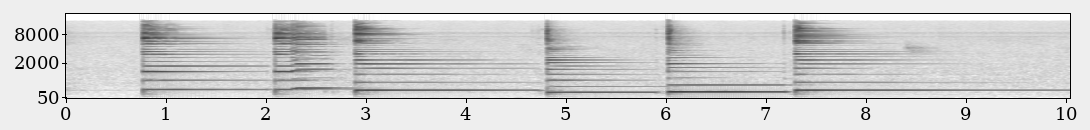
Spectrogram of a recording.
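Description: Acoustic guitar playing a slow single-note melody picked with a plectrum: about six notes, each left to ring and fade, with a slide up to a higher note shortly after the second one and the last note ringing on.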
